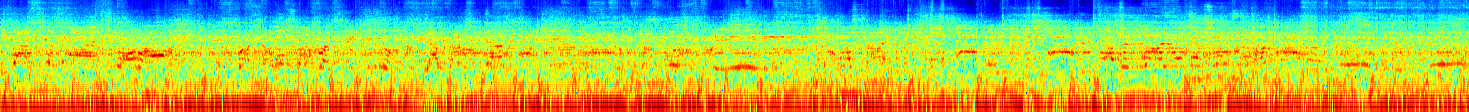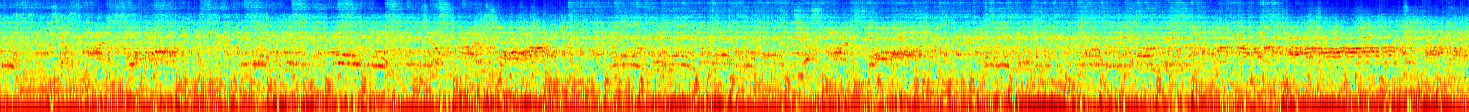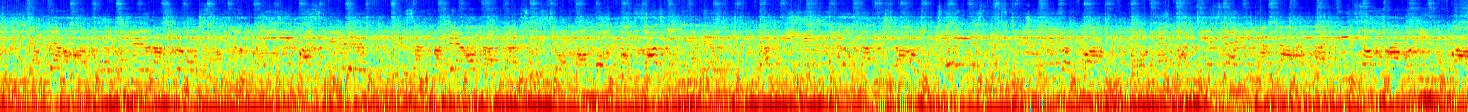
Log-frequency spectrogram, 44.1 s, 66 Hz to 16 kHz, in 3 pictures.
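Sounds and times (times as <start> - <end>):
live rock band playing: 0.0 - 44.0
man singing: 0.0 - 44.0.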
